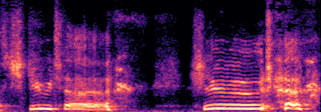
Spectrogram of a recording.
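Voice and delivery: very high, long-stretched, drawn-out shout. A player ends their turn in a game by having their character yell. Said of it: "I'm just gonna yell".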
